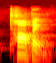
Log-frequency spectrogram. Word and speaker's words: topping: to pronounce the word topping syllable here is on the first uh sorry the word stresses on the first syllable here uh so I need to exaggerate the first ta sound topping fantastic let's do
